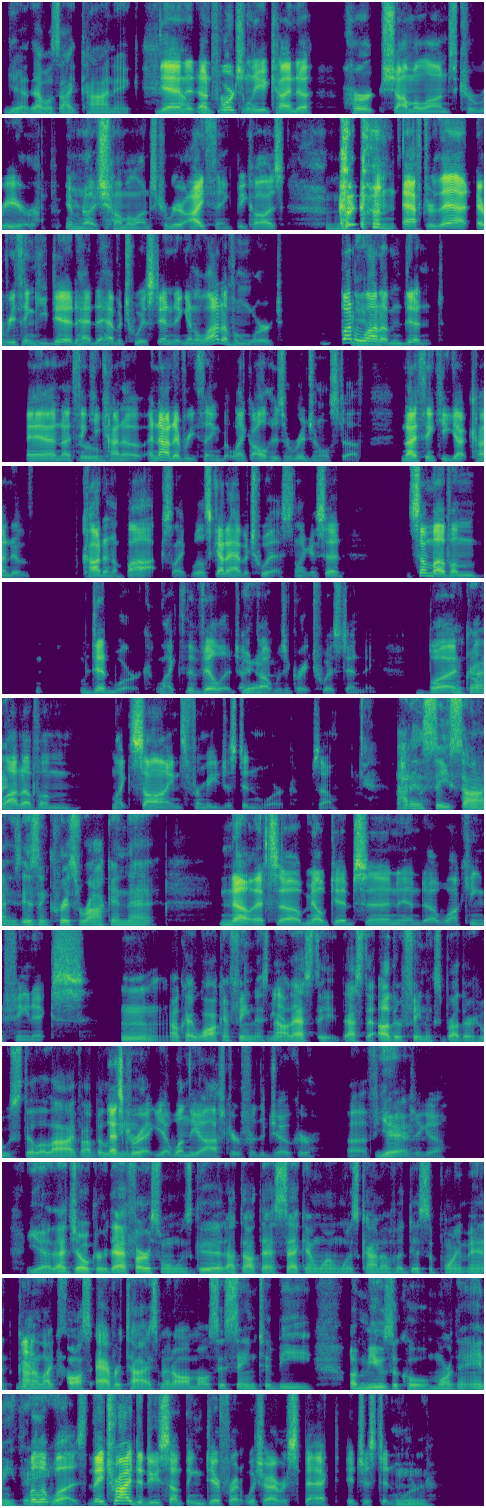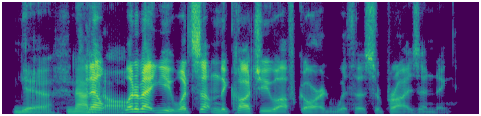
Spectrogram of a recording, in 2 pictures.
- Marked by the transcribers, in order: laughing while speaking: "Shyamalan's"; cough; tapping
- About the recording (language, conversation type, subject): English, unstructured, Which movie should I watch for the most surprising ending?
